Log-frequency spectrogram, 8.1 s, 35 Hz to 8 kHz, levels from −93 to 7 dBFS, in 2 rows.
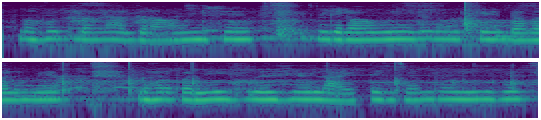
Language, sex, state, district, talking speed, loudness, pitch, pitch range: Hindi, female, Bihar, Lakhisarai, 120 wpm, -35 LUFS, 215 Hz, 210-220 Hz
